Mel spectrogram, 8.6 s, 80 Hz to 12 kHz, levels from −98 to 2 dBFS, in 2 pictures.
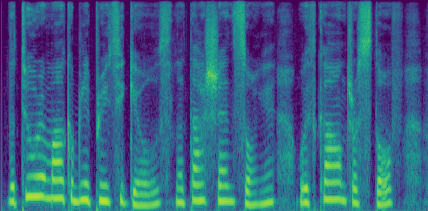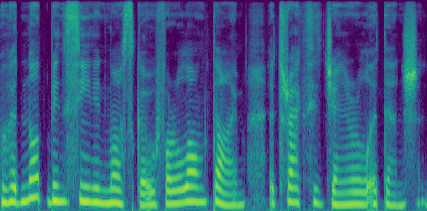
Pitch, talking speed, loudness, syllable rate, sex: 220 Hz, 175 wpm, -16 LUFS, 5.2 syllables/s, female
